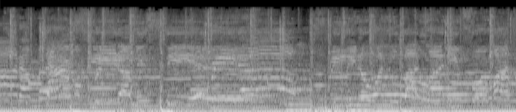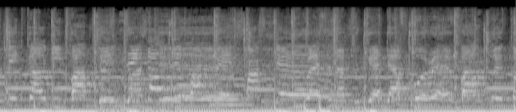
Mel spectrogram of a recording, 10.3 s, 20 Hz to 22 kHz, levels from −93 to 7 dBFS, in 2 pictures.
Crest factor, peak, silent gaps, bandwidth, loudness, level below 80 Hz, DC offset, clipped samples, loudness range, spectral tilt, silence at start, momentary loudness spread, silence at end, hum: 12 dB; -2 dBFS; none; 16 kHz; -16 LUFS; -16 dBFS; under 0.1%; under 0.1%; 1 LU; -4.5 dB/octave; 0 s; 2 LU; 0 s; none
